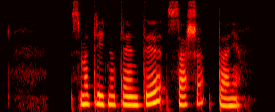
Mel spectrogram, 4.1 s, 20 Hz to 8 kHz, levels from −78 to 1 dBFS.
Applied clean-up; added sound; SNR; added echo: neural mask model Resemble Enhance denoiser.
